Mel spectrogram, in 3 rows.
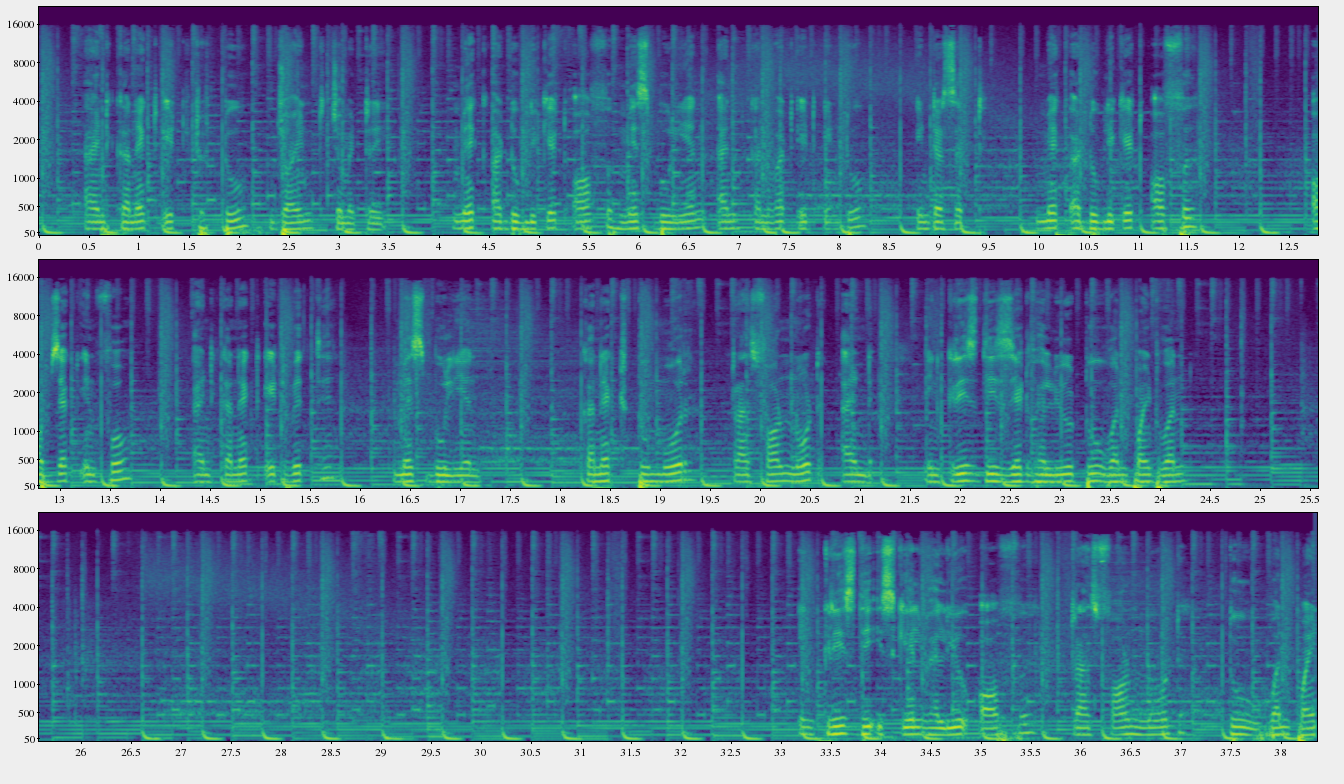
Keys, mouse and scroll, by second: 0.9-2.9 drag, 4.6 click, 5.6 shift+d, 6.1 click, 6.8 click, 7.8 click, 9.2 click, 9.9 click, 10.6 shift+d, 12.1-13.0 drag, 14.5 middle click, 15.3 drag, 15.9 click, 18.1 click, 18.8 shift+d, 19.8 click, 20.7 shift+d, 22.1 click, 23.7 click, 24.6 click, 25.3 click, 25.9 click, 26.4 middle drag, 26.8-27.5 middle drag, 27.8 KP_1, 30.5 click, 30.9 KP_Decimal, 31.3-31.7 drag, 32.1 click, 32.7 middle click, 33.5 middle click, 36.0-38.3 drag.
